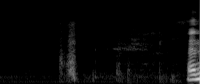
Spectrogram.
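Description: Mostly near silence, with one faint click about two-thirds of a second in and faint soft rustling after it, before a woman's voice starts at the very end.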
